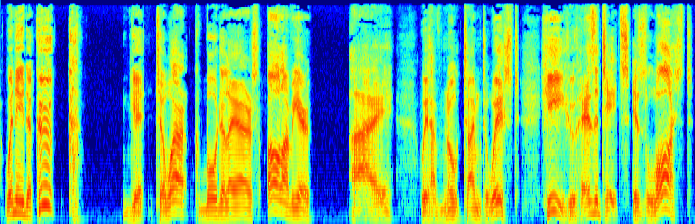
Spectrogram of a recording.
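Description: A man's voice: mid-range voice, very animated, slow pace, pushed and bright, no room sound, clean studio sound, pitched above the performer's own voice, full character voice. A man voicing a frantic, bombastic submarine captain in an audiobook, talking in urgent, exclamatory, repetitive bursts. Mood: commanding. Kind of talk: audiobook character voice.

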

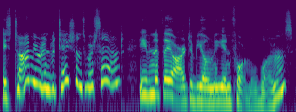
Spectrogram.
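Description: A woman's voice: fairly high pitch, animated, brisk, creaky, no echo, clean studio sound, voice pushed up. A woman voicing a stern, opinionated older village matron in an audiobook, emphatic and scolding with old-fashioned country phrasing. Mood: brisk, curious. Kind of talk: audiobook character dialogue.

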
